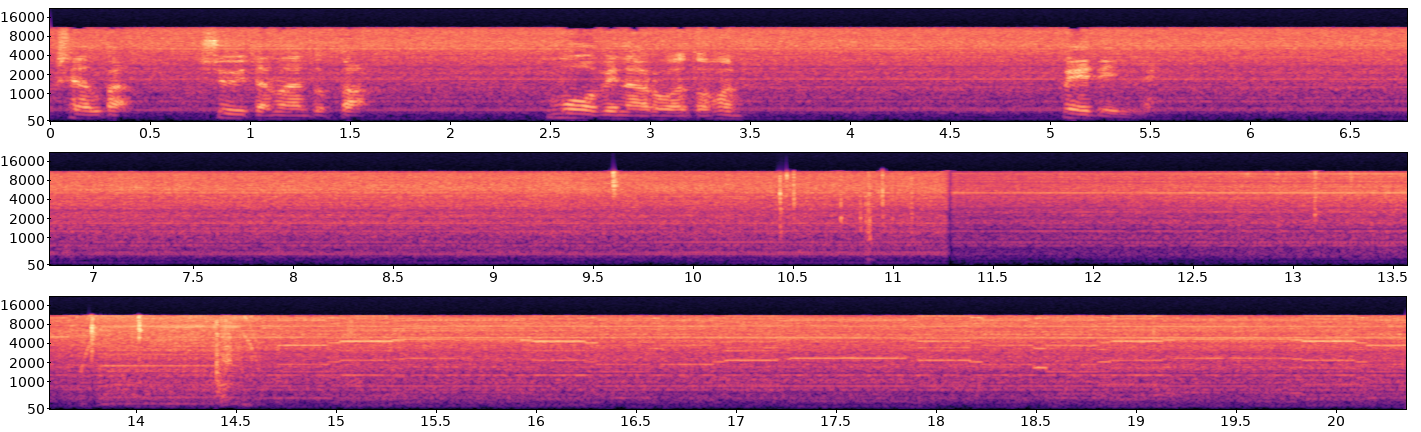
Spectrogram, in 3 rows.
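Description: A 3D printer's motors whir and whine in shifting, stepping tones.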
